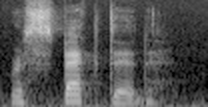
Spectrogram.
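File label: "respected", US English; pronunciations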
